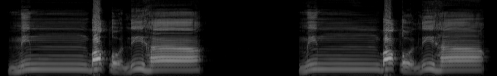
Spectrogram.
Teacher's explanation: قاف میں قلقلہ کریں گے آواز لوٹ کر آئے گی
